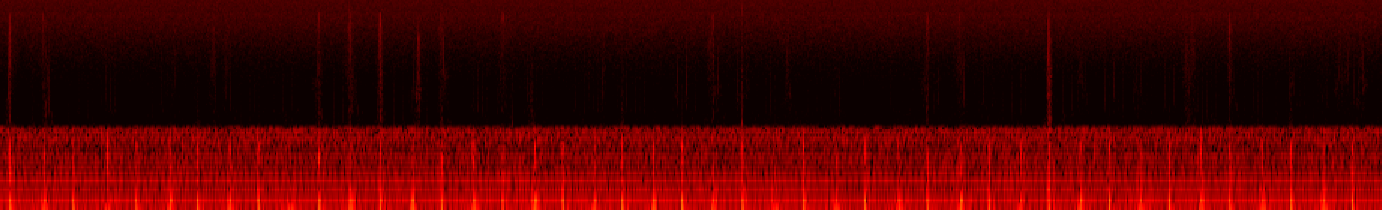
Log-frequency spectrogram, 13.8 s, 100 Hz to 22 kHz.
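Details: Own heart sounds recorded after eating ("blue"), audio quality enhanced afterwards: steady low thumping heartbeat at about 98 beats a minute over a constant low hum.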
